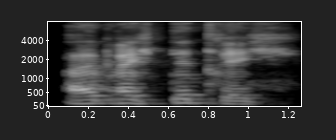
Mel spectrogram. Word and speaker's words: Albrecht Dittrich: and interestingly enough, I'm going to now pronounce my German name, Albrecht Dittrich.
